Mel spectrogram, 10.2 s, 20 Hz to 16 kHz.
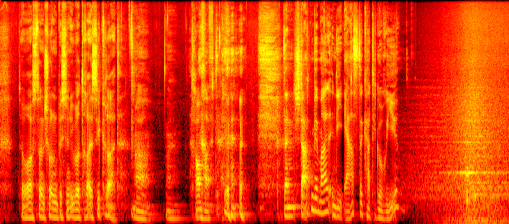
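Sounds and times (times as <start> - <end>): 
speech: 0.4 - 8.2
laughter: 3.8 - 5.8
ocean surf: 8.2 - 10.1.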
